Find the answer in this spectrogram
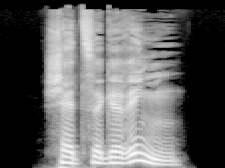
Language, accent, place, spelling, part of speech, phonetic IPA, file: German, Germany, Berlin, schätze gering, verb, [ˌʃɛt͡sə ɡəˈʁɪŋ], De-schätze gering.ogg
- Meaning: inflection of geringschätzen: 1. first-person singular present 2. first/third-person singular subjunctive I 3. singular imperative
